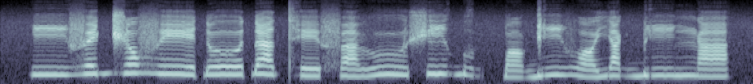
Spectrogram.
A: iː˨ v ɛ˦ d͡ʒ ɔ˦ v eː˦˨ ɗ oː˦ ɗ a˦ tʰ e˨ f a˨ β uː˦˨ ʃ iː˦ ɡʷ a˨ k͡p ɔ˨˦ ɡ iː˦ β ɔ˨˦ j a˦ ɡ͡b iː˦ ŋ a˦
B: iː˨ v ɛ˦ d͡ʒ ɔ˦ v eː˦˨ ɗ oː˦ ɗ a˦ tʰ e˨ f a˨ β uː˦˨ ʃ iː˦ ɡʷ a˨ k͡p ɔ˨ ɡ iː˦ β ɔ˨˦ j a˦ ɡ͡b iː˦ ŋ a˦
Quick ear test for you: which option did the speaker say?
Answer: A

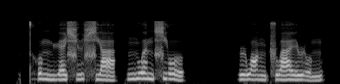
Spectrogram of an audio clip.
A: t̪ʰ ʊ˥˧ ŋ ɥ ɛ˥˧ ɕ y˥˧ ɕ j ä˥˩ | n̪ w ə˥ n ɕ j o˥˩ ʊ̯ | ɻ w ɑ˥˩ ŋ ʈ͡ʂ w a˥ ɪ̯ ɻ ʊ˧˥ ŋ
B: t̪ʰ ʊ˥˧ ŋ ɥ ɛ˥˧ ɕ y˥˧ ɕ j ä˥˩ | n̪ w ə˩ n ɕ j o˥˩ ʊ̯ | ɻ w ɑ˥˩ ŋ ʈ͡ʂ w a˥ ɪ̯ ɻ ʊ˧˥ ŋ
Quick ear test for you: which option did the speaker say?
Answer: A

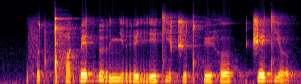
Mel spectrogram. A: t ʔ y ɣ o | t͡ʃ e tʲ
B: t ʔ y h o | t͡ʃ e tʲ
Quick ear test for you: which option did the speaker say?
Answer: B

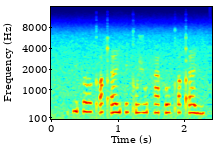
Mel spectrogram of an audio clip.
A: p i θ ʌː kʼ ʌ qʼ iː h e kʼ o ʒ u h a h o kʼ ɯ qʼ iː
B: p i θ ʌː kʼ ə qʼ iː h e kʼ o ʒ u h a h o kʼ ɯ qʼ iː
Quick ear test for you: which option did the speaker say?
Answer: A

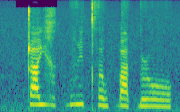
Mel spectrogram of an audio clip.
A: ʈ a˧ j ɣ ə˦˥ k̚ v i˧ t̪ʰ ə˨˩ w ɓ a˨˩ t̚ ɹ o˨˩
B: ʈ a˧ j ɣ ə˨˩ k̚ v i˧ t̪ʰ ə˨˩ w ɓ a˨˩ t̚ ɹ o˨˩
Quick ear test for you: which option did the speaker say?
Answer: B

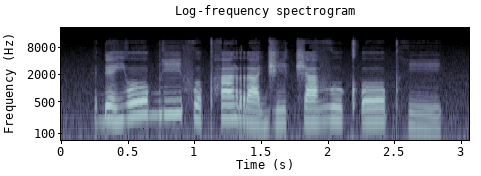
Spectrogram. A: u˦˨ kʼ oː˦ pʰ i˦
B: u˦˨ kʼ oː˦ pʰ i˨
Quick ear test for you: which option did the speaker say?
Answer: B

